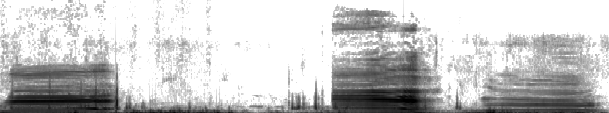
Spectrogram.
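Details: A mixed brown, white and black cattle herd wanders a dusty rural road, mooing to call the herd. Three long, rich moos come in quick succession, the first dropping in pitch as it ends, over low rumbling road noise.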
